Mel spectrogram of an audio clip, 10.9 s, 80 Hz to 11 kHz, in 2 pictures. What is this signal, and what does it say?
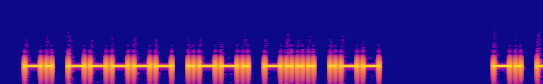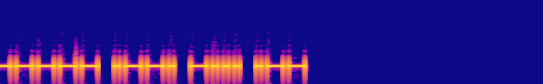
Morse code, heard as a keyed tone, about 21 wpm, 700 Hz. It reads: N0PBW N0PBW
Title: USA Call Signs - 5 Characters - Repeated 2x - 22wpm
